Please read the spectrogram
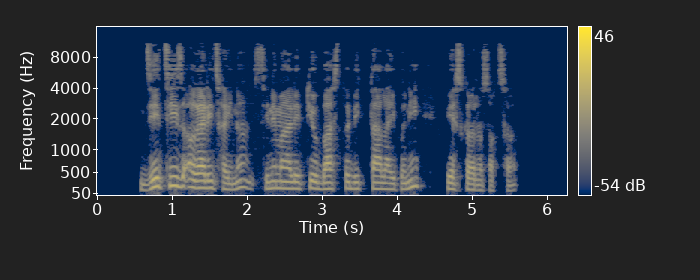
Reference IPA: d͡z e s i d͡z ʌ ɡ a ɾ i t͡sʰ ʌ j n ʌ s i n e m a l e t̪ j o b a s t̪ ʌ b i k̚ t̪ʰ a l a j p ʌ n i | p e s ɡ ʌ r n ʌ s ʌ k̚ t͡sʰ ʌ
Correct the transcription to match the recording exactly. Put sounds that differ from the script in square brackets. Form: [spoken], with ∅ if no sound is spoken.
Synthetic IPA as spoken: d͡z e [t͡s] i d͡z ʌ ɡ a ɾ i t͡sʰ ʌ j n ʌ s i n e m a l e t̪ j o b a s t̪ ʌ b i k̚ [t̪] a l a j p ʌ n i | p e s ɡ ʌ r n ʌ s ʌ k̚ t͡sʰ ʌ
